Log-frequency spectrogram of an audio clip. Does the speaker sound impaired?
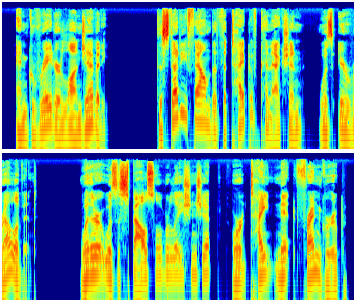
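No.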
